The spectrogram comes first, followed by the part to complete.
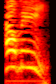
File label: excited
